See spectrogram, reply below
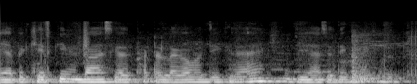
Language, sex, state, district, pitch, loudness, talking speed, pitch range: Hindi, male, Odisha, Sambalpur, 110 Hz, -15 LUFS, 185 wpm, 110-120 Hz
